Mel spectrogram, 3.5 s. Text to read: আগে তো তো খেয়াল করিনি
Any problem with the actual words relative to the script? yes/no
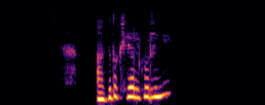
yes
